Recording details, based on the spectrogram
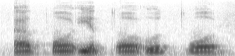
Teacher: طا کے اوپر جزم آ رہا ہے تو اس پہ قلقلہ کیا جائے گا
